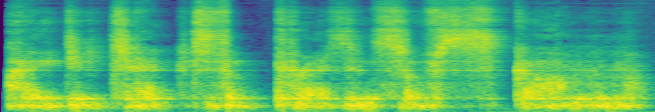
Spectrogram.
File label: attack, en US; Urgot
